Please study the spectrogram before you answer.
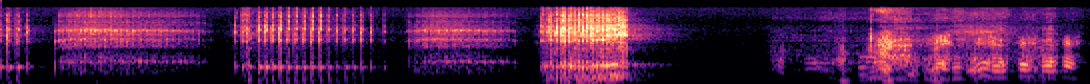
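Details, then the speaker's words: Imitated snoring of an adult man with sleep apnoea, later prescribed CPAP: rough snorting breaths ending in a loud snort, a brief silence, then talking resumes; his breathing pauses while snoring. "근데 그마음 때쯤 제가 김배호 씨의 수면 무호 문제를 발견했어요 몰랐어요 저는 코를 고는데 듣고 있으면 숨을 안 쉬는 거"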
